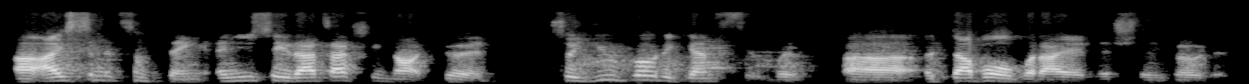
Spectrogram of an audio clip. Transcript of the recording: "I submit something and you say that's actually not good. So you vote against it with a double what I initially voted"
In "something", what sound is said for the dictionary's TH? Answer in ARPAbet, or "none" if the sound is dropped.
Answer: TH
